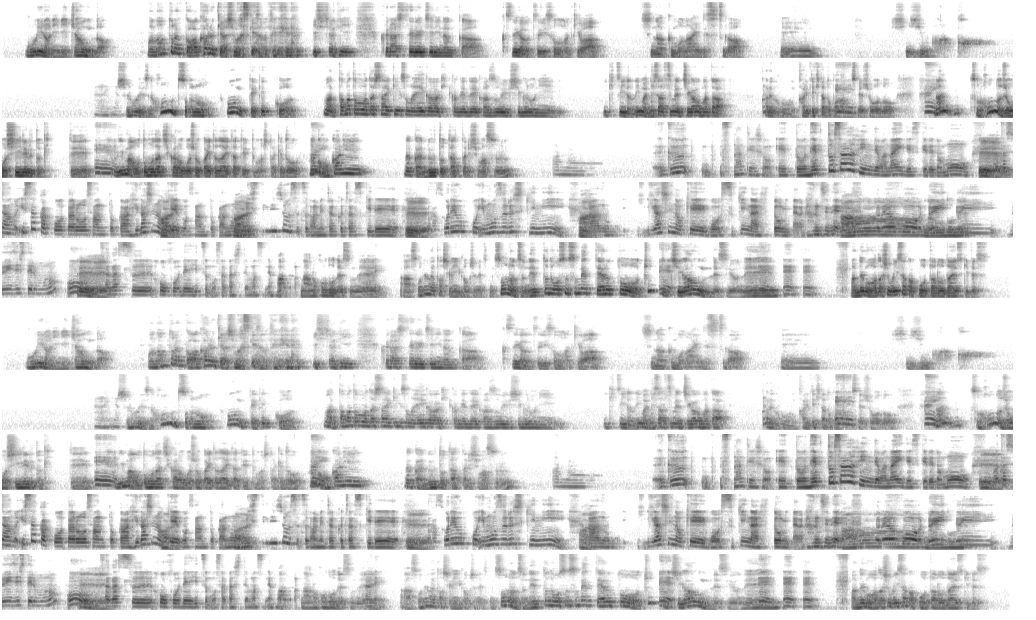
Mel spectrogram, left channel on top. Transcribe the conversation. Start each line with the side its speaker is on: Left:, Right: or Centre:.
Left: ゴリラに似ちゃうんだ。まあ、なんとなくわかる気はしますけどね。<laughs> 一緒に暮らしてるうちになんか癖が移りそうな気はしなくもないですが。えー、四十からか。
Right: はい、
Left: 面白いですね。
Right: なんか、
Left: 本、その、本って結構、まあ、たまたま私最近その映画がきっかけで和尾石黒に行き着いたので、今2冊目違うまた彼の本借りてきたところなんですけど、
Right: うんうん、ええ
Left: ちょうど。
Right: はい、
Left: なん、その本の情報を仕入れるときって、
Right: ええ
Left: 今お友達からご紹介いただいたと言ってましたけど、
Right: はい。
Left: なんか他になんかルートってあったりします
Right: あの、ぐ、なんて言うんでしょう。えっと、ネットサーフィンではないですけれども、
Left: ええ、
Right: 私、あの、伊坂幸太郎さんとか、東野圭吾さんとかのミステリー小説がめちゃくちゃ好きで、
Left: はい、はい、ええ、
Right: だからそれをこう、芋づる式に、
Left: はい。
Right: あの、東野圭吾好きな人みたいな感じで、
Left: あー、
Right: それをこう、類、
Left: なるほどね。
Right: 類、類似してるものを探す方法でいつも探してますね、
Left: ええ、
Right: 本は。
Left: あ、なるほどですね。
Right: はい。
Left: あ、それは確かにいいかもしれないですね。そうなんですよ。ネットでおすすめってやると、ちょっと違うんですよね。
Right: ええ、ええ、ええ、ええ
Left: あ、でも私も伊坂幸太郎大好きです。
